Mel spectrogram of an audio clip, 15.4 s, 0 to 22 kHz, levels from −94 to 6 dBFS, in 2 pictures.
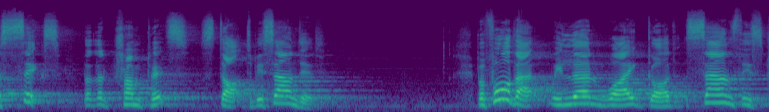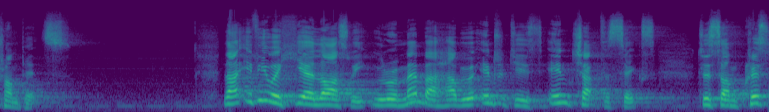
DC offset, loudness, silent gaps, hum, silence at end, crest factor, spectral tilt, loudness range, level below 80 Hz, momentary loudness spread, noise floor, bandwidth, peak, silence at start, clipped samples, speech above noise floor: under 0.1%; -32 LUFS; none; none; 0 s; 18 dB; -4 dB/octave; 6 LU; -84 dBFS; 14 LU; -70 dBFS; 15 kHz; -14 dBFS; 0 s; under 0.1%; 38 dB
